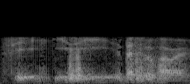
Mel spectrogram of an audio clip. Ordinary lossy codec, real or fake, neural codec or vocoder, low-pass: AAC, 16 kbps; fake; vocoder, 22.05 kHz, 80 mel bands, Vocos; 3.6 kHz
